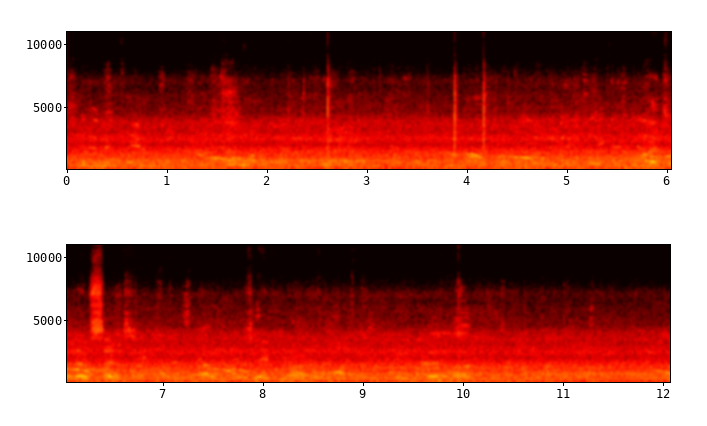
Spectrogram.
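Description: A large stadium crowd murmurs and chatters all around.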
